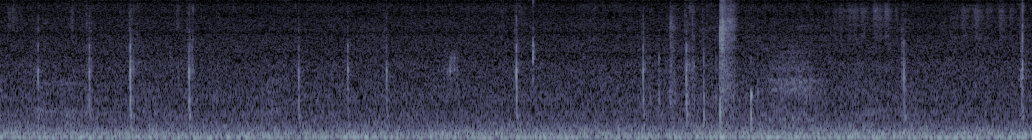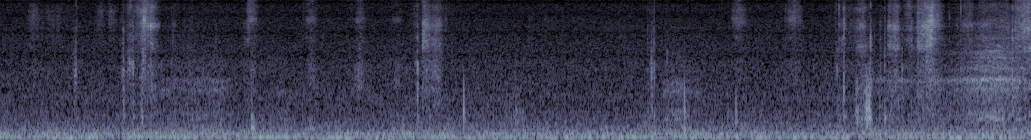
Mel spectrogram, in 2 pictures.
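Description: A pencil taps and scratches softly on paper.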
